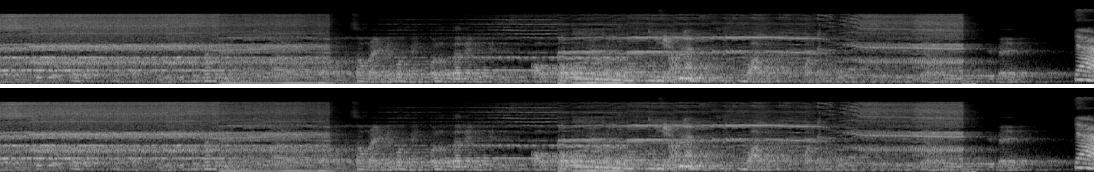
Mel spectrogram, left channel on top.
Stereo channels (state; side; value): identical; both; correlation 1.00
